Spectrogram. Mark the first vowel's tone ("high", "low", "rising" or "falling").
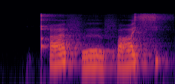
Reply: rising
